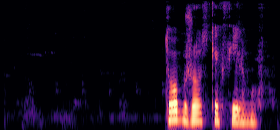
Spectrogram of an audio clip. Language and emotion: Russian, neutral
